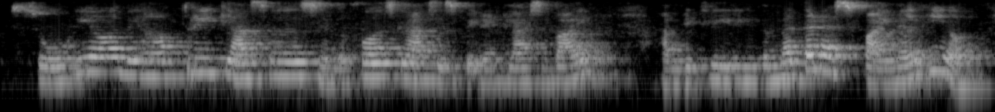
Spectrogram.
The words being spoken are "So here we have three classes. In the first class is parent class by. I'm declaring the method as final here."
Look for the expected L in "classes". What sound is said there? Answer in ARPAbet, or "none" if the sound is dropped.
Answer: L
